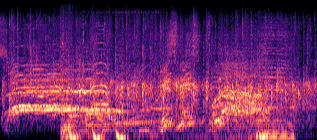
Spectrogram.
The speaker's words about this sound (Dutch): Geef haar een daverend applaus.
